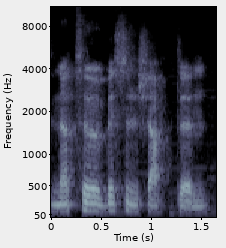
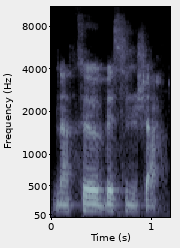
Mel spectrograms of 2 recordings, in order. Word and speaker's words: Naturwissenschaften: this at school, is Naturwissenschaften, which is, firstly six syllables, so it's a lot for an Englishman, but it is just German for sciences, basically. Oh, It's absolutely ridiculous, but it sounds fantastic. Naturwissenschaften, it kind of just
